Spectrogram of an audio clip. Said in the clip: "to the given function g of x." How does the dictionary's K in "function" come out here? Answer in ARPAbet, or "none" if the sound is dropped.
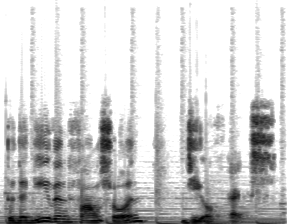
none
